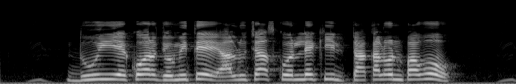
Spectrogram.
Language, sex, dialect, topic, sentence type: Bengali, male, Western, agriculture, question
